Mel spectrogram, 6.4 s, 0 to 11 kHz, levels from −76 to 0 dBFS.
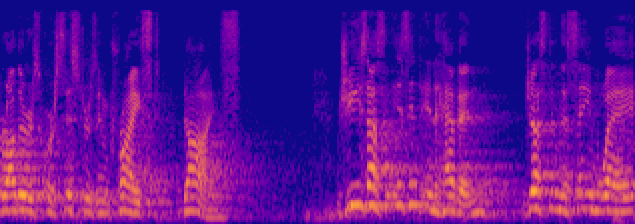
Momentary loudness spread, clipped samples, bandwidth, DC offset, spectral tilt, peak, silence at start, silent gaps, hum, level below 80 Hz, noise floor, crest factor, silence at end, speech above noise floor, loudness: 15 LU; under 0.1%; 9.6 kHz; under 0.1%; -5 dB/octave; -8 dBFS; 0 s; none; none; -66 dBFS; -56 dBFS; 18 dB; 0 s; 31 dB; -25 LUFS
